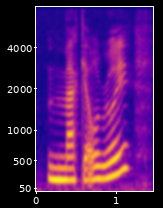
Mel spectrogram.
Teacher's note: if the stress is on the mick it will slightly sound like mac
